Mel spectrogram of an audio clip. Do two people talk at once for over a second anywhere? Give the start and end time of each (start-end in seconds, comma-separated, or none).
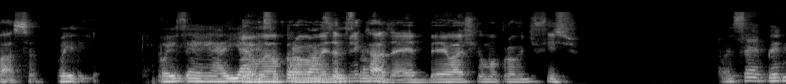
2.3-4.0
